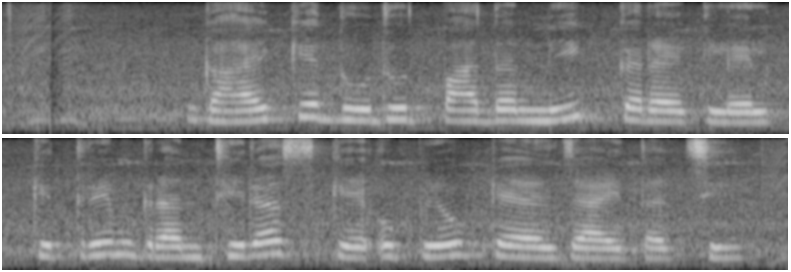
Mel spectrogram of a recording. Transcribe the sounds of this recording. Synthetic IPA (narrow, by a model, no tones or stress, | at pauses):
ɡaːjked̪uːd̪ʱʊt̪paːd̪ənːiːkːəɾəkleːl | kɪt̪ɾimɡɾə̃nt̪ʰiɾəskeʔʊpjoːɡ̚kɛld͡ʒaːɪt̪ət͡ʃʰi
